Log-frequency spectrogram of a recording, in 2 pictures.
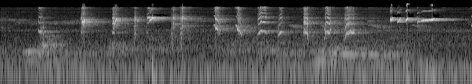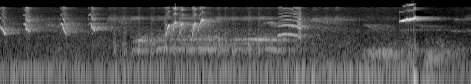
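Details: Sunbird ('kolibri ninja') song used as a lure to make sunbirds respond and sing: a long run of sharp, high ticking chirps broken by thin rising whistles and a brief rattling squawk near the end.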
